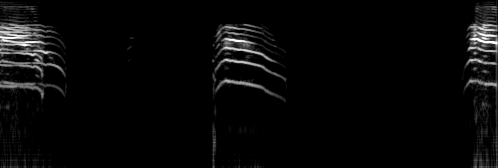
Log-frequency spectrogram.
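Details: Three separate meows from a domestic cat, each short and descending, the middle one slightly longer and drawn out, with quiet pauses between; sound used to attract cats.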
